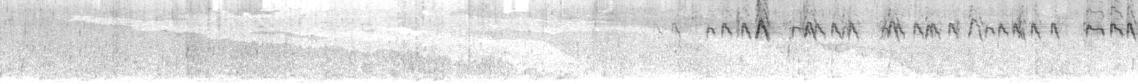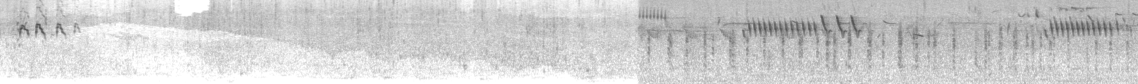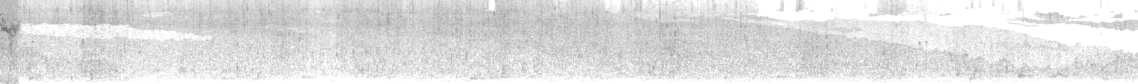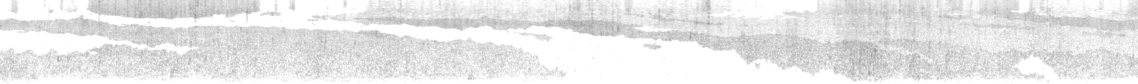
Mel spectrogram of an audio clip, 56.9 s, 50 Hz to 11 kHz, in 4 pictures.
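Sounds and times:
faint watery wash: 0.0s - 56.9s
bird chicks piping: 8.8s - 15.2s, 22.2s - 28.7s.

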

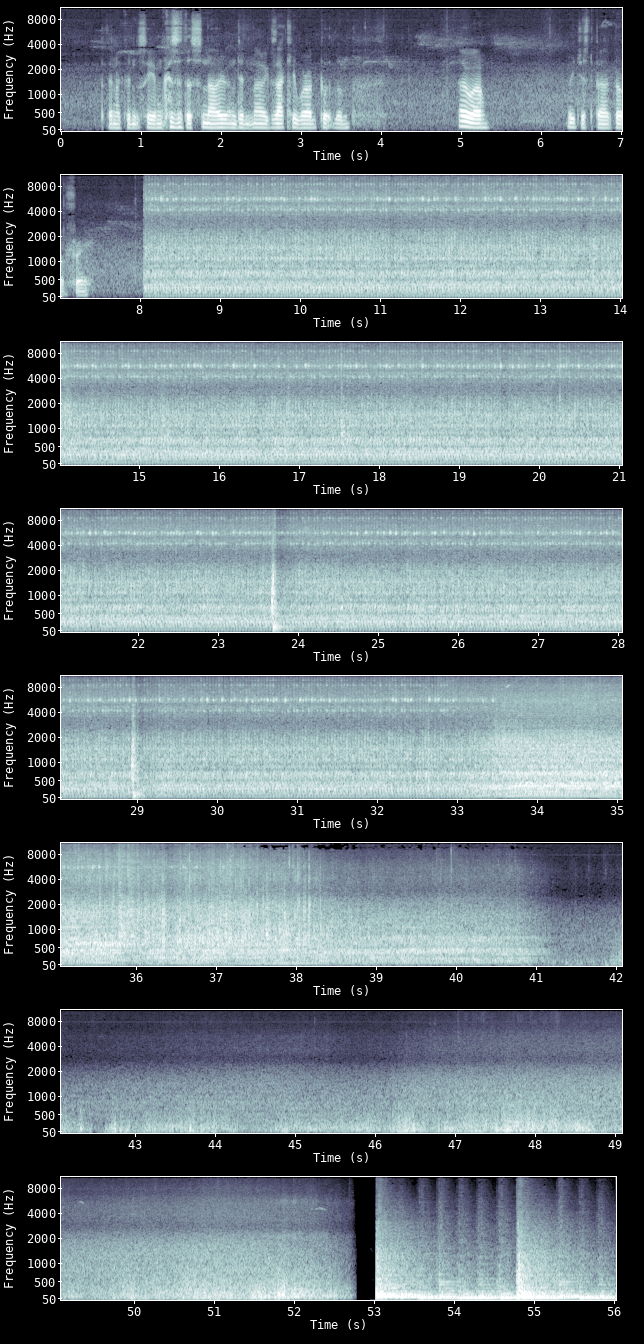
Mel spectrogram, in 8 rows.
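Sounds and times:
truck engine idling: 8.1s - 41.1s
truck pulling away: 8.1s - 41.3s.

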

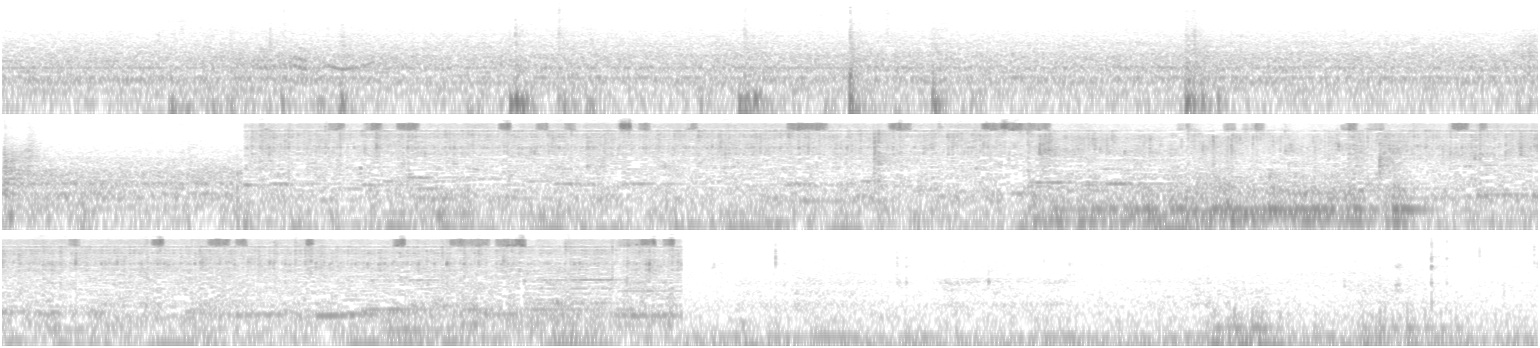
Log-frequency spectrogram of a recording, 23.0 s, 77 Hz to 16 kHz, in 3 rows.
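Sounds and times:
faucet running into metal sink: 8.9s - 18.8s.

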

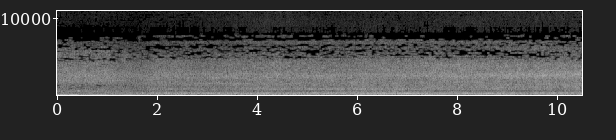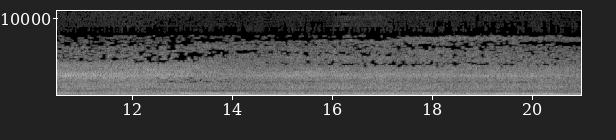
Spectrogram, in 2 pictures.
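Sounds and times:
diesel truck driving past: 0.0s - 20.9s.

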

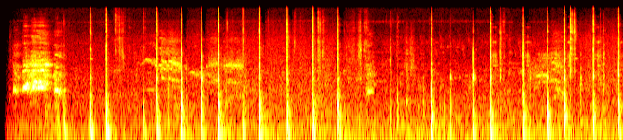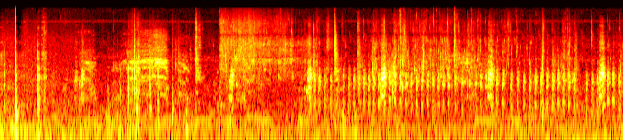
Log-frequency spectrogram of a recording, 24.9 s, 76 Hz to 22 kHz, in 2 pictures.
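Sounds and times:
cleaver chopping on wooden block: 1.2s - 7.0s, 8.6s - 13.4s.

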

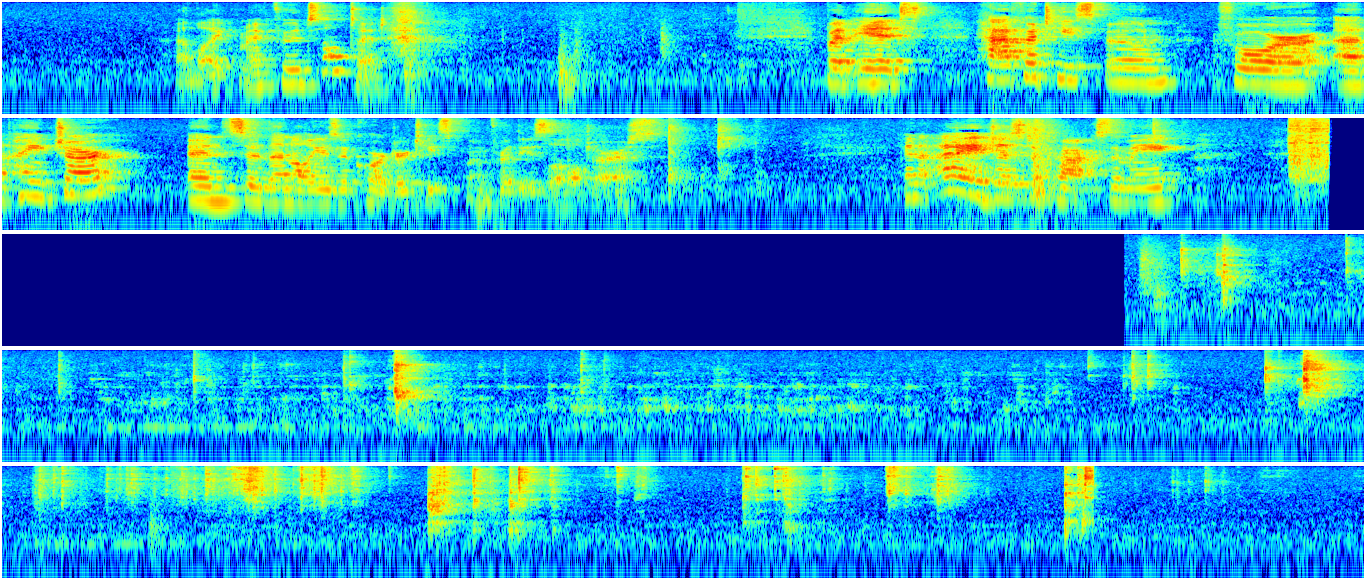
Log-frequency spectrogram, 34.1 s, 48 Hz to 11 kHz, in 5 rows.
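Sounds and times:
metal lids clinking: 26.0s - 33.4s.

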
